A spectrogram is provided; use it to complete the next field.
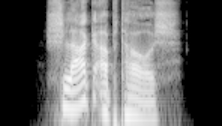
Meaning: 1. exchange of blows 2. fierce exchange, verbal exchange
- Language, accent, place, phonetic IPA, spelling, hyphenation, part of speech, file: German, Germany, Berlin, [ˈʃlaːkʔaptaʊ̯ʃ], Schlagabtausch, Schlag‧ab‧tausch, noun, De-Schlagabtausch.ogg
